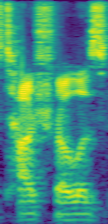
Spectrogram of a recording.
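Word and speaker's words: Tajfel: social identity Theory from I think it's Taj as is how you would pronounce it from from the 80s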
